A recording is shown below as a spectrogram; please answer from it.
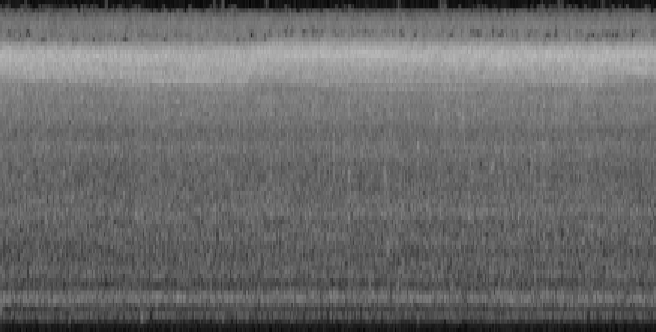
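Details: Japanese honey bees fanning continuously on a hot day; a steady, unbroken drone with low humming bands and a constant high, hissing layer above, no pauses throughout.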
